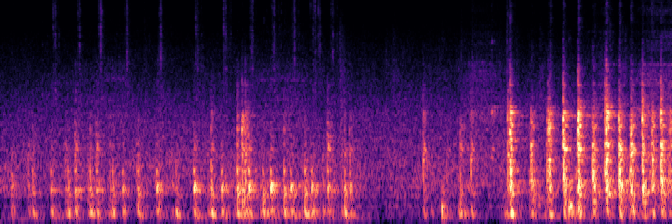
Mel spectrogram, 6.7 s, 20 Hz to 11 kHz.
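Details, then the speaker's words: 2004 Baja Warrior 200 mini bike with cover off during CVT fitting, engine running: loose, uneven ticking rattle about three beats a second from the drive side; owner suspects worn jackshaft bearings as most of the noise. "the bearings for this Jack shaft I think it's most of that noise what I'm hearing so if a guy wanted to he probably could just get bearings and press them in and everything would be fine"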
